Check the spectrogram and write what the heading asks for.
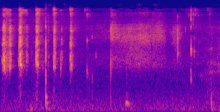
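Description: An irregular run of small, sharp clicks, with two brief soft hisses in the second half.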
